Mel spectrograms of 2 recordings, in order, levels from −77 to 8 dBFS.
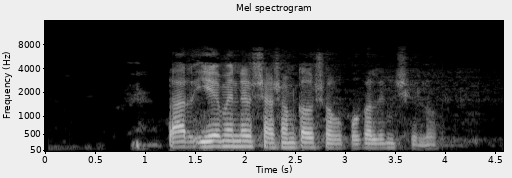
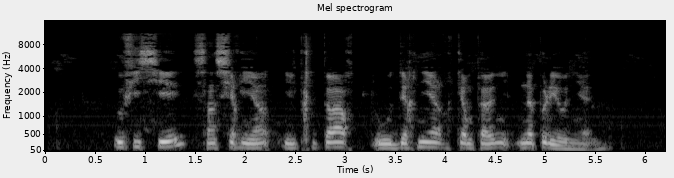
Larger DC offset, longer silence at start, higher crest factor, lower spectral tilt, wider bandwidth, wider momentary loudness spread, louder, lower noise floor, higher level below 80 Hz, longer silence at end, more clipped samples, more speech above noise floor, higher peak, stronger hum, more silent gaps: neither; first, 0.9 s vs 0.7 s; about the same, 16 dB vs 18 dB; first, -7 dB/octave vs -4 dB/octave; second, 7.6 kHz vs 11.5 kHz; first, 18 LU vs 9 LU; first, -16 LUFS vs -22 LUFS; second, -59 dBFS vs -63 dBFS; second, -58 dBFS vs -50 dBFS; about the same, 0.65 s vs 0.6 s; neither; about the same, 44 dB vs 41 dB; first, -2 dBFS vs -6 dBFS; neither; neither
